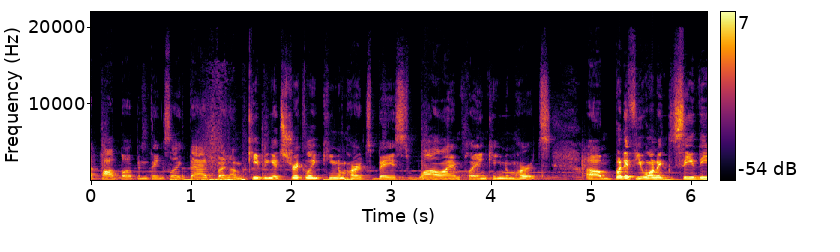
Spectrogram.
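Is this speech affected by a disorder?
No.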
